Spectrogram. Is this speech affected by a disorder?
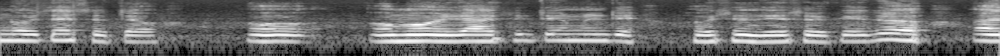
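Yes: cerebral palsy; severe, uses a wheelchair.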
